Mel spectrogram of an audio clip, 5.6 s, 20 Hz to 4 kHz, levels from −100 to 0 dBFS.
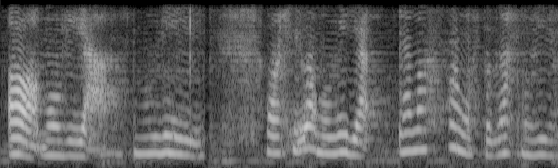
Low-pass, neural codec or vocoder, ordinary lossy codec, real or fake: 3.6 kHz; codec, 44.1 kHz, 2.6 kbps, SNAC; none; fake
